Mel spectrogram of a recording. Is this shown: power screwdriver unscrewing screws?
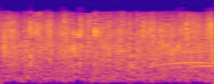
no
